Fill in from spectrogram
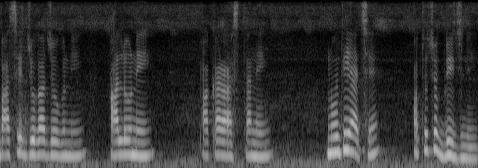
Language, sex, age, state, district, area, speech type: Bengali, female, 18-30, West Bengal, Paschim Medinipur, urban, spontaneous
